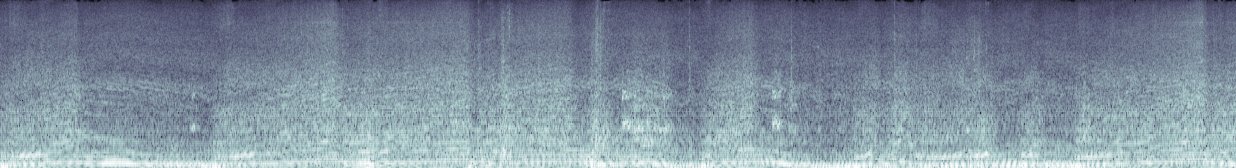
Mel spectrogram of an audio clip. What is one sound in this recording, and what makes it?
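A sports car engine revs up and down as the car speeds along, shifting gears again and again.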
